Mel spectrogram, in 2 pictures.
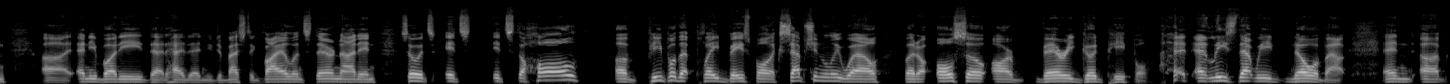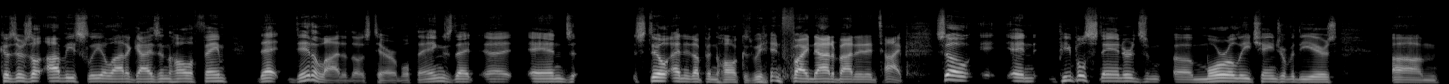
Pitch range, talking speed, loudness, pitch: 120-150 Hz, 180 wpm, -28 LUFS, 135 Hz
